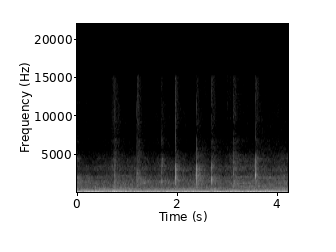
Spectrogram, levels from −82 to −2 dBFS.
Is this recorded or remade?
remade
